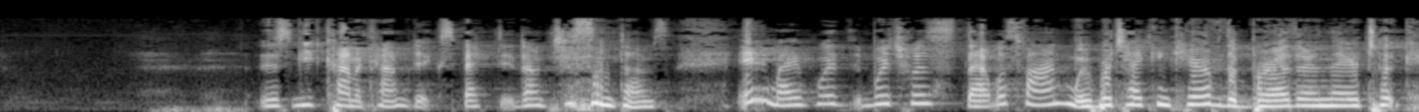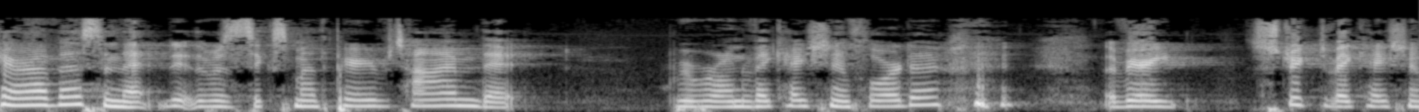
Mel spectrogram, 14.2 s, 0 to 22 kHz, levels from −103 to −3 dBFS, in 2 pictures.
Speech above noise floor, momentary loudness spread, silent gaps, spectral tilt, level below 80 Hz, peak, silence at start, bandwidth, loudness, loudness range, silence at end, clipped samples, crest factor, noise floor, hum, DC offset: 45 dB; 10 LU; none; -4.5 dB/octave; -38 dBFS; -4 dBFS; 0.8 s; 11.5 kHz; -19 LUFS; 5 LU; 0 s; under 0.1%; 16 dB; -63 dBFS; none; under 0.1%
